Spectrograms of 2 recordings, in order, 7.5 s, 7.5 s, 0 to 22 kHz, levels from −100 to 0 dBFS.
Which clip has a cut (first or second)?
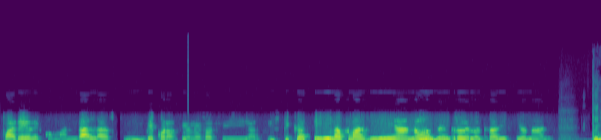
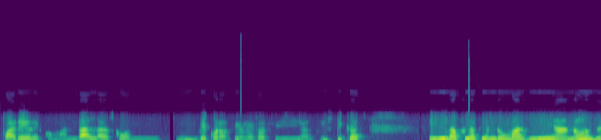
first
